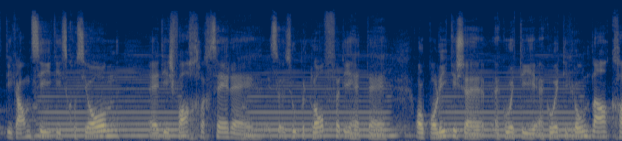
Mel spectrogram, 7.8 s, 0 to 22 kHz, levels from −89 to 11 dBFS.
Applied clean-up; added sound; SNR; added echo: none; Bowed string instrument; 6 dB; none.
